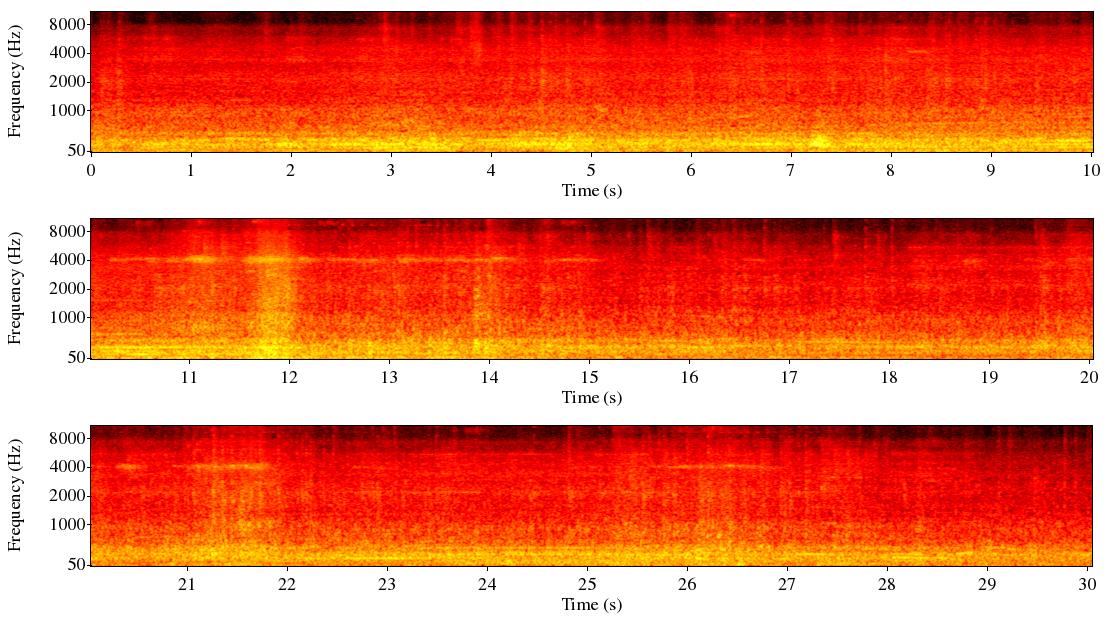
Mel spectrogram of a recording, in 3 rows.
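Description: Inside a moving Mercedes-Benz OC500LE single-deck bus: steady diesel engine and road noise with body and fittings rattling, and a high squeal that comes and goes, strongest about a third of the way in, and again later twice.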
